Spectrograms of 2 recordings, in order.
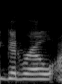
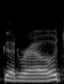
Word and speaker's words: Goodroe: Well, I'm at Rita Goodrow on like every social media platform, Instagram, Facebook, and of course, Clubhouse. – Okay. And spell your last name because people spell it wrong. – It's G-O-O-D-R-O-E, Rita Goodrow, G-O-O-D-R-O-E.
